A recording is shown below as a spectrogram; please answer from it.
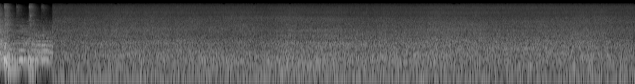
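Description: Live band music with singing cuts off about a second in. It gives way to a steady rushing noise of the sea and wind alongside a moving ship.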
